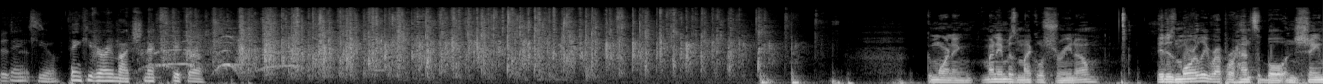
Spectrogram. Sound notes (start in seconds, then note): 7.0 applause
